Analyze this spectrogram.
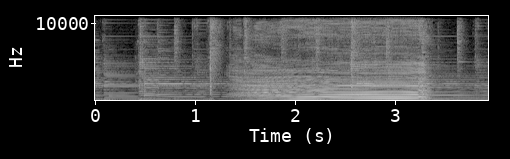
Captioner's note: cow Moo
